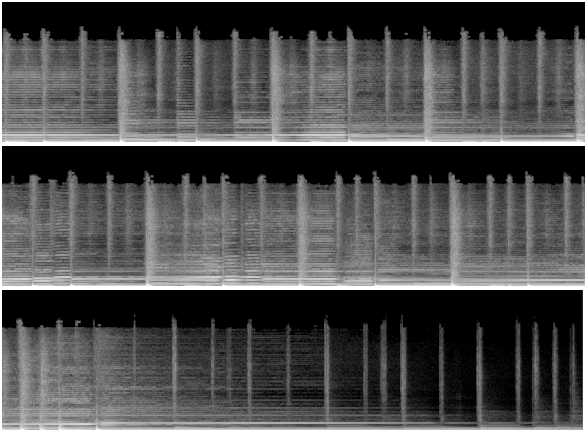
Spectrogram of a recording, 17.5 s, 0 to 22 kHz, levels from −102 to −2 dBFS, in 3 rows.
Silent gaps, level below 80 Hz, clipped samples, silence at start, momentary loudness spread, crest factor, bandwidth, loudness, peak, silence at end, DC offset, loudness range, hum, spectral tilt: none; -24 dBFS; under 0.1%; 0 s; 15 LU; 16 dB; 18 kHz; -20 LUFS; -2 dBFS; 0 s; under 0.1%; 9 LU; none; -6.5 dB/octave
